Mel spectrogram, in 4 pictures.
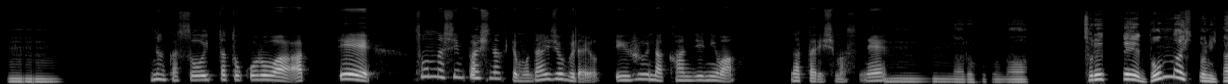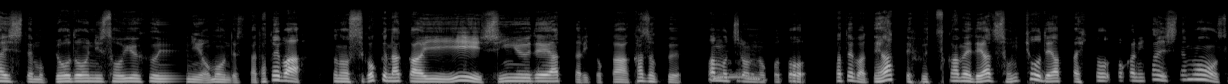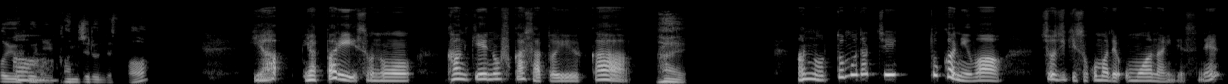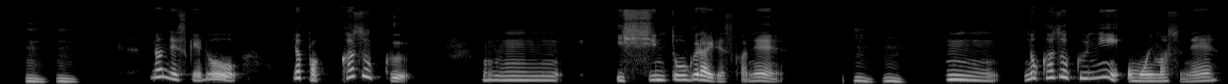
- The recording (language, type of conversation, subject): Japanese, advice, 老いや死を意識してしまい、人生の目的が見つけられないと感じるのはなぜですか？
- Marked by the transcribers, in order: distorted speech; static; tapping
